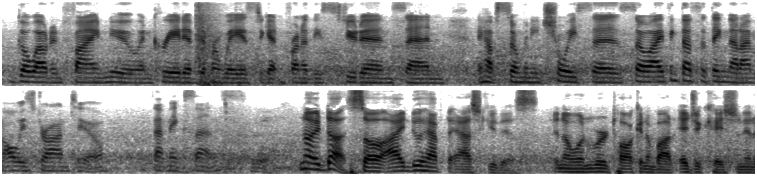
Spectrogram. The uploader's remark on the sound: speaks with attendees at the European Association for International Education (EAIE) annual conference in Barcelona!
